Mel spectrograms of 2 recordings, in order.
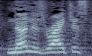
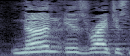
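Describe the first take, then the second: First: Said in the usual way. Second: "None" slow and weighty; emphasis added. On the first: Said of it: "That's my emphasis added". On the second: Shown as a demonstration. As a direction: lean hard on "None", slowly. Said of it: "I'm gonna kinda add some emphasis".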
